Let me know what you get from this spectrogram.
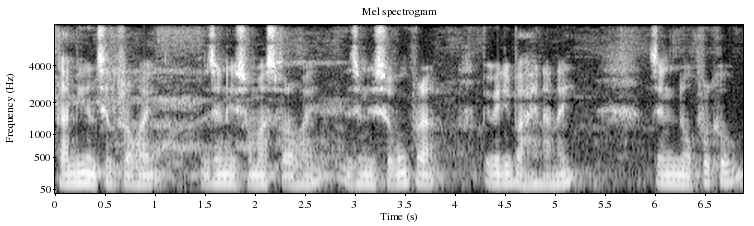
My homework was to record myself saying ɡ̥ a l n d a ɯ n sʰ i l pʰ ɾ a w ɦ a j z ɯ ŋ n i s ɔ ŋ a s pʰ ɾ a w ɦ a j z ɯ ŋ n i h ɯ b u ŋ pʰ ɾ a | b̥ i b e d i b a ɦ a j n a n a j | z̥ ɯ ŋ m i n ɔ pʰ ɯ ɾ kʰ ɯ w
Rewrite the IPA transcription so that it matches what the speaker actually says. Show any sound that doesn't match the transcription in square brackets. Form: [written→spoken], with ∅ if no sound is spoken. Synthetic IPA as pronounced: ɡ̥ a [l→∅] n d [a→i] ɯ n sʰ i l pʰ ɾ a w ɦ a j z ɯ ŋ n i s ɔ [ŋ→m] a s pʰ ɾ a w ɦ a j z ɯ ŋ n i [h→s] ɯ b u ŋ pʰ ɾ a | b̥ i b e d i b a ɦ a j n a n a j | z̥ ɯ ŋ [m→n] i n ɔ pʰ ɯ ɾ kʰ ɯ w

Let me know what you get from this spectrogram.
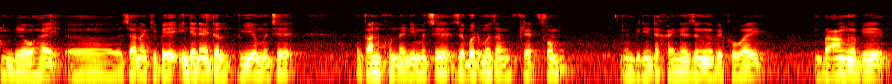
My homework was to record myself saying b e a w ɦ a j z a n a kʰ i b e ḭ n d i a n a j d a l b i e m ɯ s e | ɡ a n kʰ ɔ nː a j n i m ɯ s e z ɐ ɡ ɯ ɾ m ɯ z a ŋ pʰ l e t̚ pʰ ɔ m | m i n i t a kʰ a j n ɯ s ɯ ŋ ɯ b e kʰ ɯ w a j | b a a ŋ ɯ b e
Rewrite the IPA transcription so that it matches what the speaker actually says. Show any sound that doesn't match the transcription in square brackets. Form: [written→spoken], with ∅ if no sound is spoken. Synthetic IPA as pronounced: b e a w ɦ a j z a n a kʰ i b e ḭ n d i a n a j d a l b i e m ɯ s e | ɡ a n kʰ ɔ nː a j n i m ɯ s e z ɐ [ɡ→b] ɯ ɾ m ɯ z a ŋ pʰ l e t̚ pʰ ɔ m | [m→b] i n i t a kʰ a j n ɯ [s→z] ɯ ŋ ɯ b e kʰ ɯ w a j | b a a ŋ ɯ b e

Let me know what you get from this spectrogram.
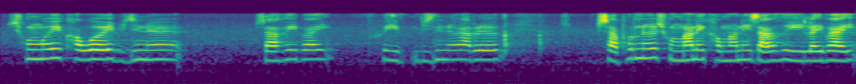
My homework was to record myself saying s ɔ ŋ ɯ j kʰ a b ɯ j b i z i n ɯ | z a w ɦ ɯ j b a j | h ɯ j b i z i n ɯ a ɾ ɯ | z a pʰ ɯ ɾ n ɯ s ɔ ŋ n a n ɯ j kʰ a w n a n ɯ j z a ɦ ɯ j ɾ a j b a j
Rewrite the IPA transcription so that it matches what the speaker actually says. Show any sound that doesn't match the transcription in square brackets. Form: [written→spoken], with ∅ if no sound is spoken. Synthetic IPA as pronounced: s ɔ ŋ ɯ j kʰ a [b→w] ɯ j b i z i n ɯ | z a [w→∅] ɦ ɯ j b a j | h ɯ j b i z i n ɯ a ɾ ɯ | [z→s] a pʰ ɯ ɾ n ɯ s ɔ ŋ n a n ɯ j kʰ a w n a n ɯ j z a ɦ ɯ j [ɾ→l] a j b a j

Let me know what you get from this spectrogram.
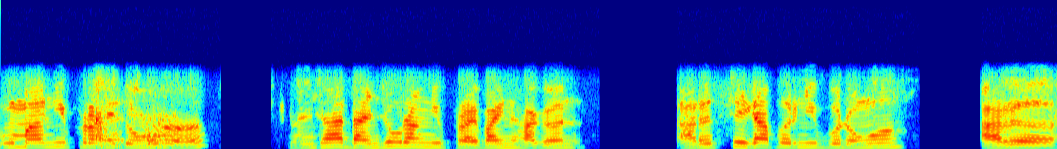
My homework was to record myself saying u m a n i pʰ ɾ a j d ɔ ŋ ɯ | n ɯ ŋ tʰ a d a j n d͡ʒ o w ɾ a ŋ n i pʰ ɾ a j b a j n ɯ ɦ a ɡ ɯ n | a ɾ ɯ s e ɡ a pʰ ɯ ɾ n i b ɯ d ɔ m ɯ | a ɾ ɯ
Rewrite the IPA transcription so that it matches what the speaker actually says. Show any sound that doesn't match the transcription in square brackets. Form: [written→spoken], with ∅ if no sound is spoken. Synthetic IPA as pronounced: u m a n i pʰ ɾ a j d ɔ ŋ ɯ | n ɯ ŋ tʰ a d a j n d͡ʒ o w ɾ a ŋ n i pʰ ɾ a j b a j n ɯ ɦ a ɡ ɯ n | a ɾ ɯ s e ɡ a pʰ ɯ ɾ n i b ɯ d ɔ [m→ŋ] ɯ | a ɾ ɯ

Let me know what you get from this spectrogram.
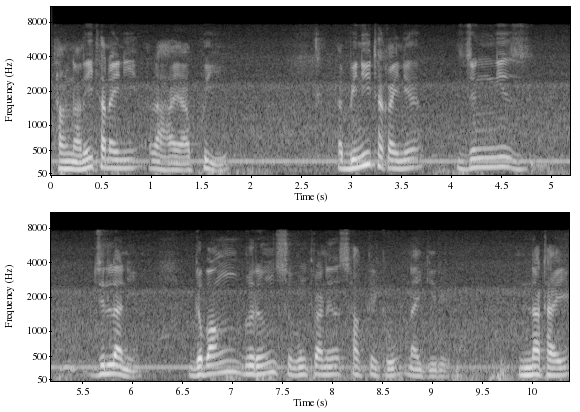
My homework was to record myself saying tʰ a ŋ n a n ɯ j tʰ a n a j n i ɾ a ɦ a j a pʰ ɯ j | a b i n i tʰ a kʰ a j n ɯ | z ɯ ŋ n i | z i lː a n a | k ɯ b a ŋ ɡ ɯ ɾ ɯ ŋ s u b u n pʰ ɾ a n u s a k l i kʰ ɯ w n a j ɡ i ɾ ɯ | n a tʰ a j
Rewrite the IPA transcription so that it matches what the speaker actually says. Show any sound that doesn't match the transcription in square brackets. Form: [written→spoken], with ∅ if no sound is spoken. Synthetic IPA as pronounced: tʰ a ŋ n a n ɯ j tʰ a n a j n i ɾ a ɦ a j a pʰ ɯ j | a b i n i tʰ a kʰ a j n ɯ | z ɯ ŋ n i | z i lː a n [a→i] | [k→ɡ] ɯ b a ŋ ɡ ɯ ɾ ɯ ŋ s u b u [n→ŋ] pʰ ɾ a n [u→ɯ] s a k [l→ɾ] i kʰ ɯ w n a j ɡ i ɾ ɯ | n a tʰ a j

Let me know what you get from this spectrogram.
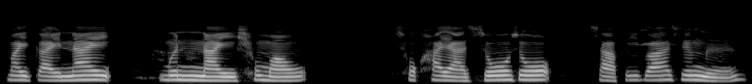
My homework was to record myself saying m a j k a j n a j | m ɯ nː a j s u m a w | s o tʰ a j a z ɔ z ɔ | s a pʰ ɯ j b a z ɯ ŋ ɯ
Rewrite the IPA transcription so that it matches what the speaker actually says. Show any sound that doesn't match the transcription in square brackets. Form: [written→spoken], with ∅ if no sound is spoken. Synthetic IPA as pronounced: m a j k a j n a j | m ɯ nː a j s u m a w | s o [tʰ→kʰ] a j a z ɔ z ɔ | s a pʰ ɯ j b a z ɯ ŋ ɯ

